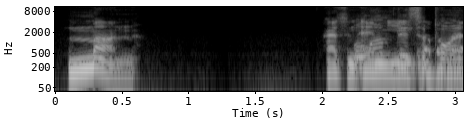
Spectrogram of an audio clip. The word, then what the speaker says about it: Mun: Squad have decided, they told Nate Simpson, who's creative director of KSP2, that it's pronounced mun.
